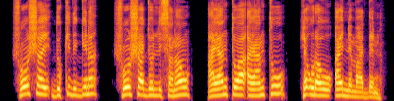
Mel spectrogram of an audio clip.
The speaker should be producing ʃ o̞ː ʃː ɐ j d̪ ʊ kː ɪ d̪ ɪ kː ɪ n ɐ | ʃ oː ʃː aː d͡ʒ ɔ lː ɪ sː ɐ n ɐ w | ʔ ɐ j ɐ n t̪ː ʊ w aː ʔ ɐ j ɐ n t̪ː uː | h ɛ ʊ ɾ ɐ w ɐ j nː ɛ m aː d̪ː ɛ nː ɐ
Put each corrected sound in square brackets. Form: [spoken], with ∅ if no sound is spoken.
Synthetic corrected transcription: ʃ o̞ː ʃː ɐ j d̪ ʊ kː ɪ d̪ ɪ [ɡː] ɪ n ɐ | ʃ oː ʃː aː d͡ʒ ɔ lː ɪ sː ɐ n ɐ w | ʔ ɐ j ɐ n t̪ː ʊ w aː ʔ ɐ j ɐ n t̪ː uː | h ɛ ʊ ɾ ɐ w ɐ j nː ɛ m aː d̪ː ɛ nː ɐ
